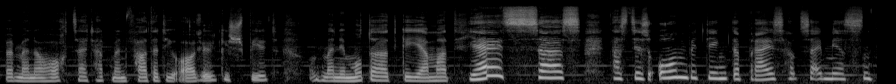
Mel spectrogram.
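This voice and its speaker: Mother figure, mid-pitched, reminiscing in radio drama, soft music beneath. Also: measured pace, few pauses. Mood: reminiscing, mimicking. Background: faint music.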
